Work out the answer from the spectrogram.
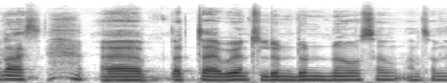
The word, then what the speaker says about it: Llandudno: But we went to Llandudno or something. Llandudno, yeah. Welsh, so they pronounce it Llandudno.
